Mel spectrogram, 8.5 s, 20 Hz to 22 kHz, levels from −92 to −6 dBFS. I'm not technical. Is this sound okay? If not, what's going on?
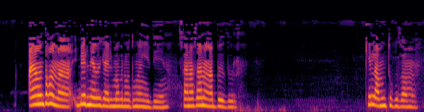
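No. Throughout the whole clip the speech sounds dull and heavily gurgly, with a grainy, bubbling roughness on the voice. This is MP2 compression, likely from saving it in an old digital-radio-style format with far too little room for detail. Everything above about 10.4 kHz is gone, and what remains is roughly approximated. Plain muffling would just sound dull. Here the crisp parts also flicker in and out, giving that churning, underwater grain.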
